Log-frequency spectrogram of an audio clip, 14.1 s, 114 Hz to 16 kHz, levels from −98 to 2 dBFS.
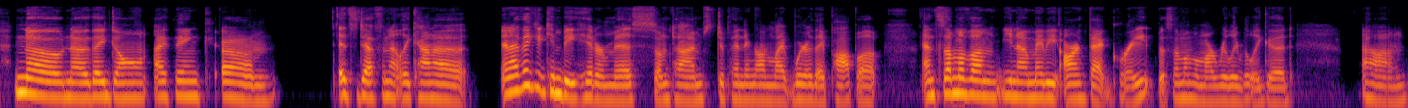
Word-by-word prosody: No, 205 Hz, -5 st, +6 dB
no, 185 Hz, -1 st, +1 dB
they 190 Hz, 0 st, +4 dB
don't. 185 Hz, -1 st, -1 dB
I 190 Hz, -, +1 dB
think, 195 Hz, 0 st, -4 dB
um, 170 Hz, -1 st, 0 dB, 0.6 s
it's 200 Hz, 0 st, +3 dB
definitely 185 Hz, -2 st, 0 dB
kinda 175 Hz, -3 st, 0 dB, 0.3 s
and 230 Hz, +2 st, +5 dB
I 255 Hz, -, +6 dB
think 320 Hz, 0 st, +4 dB
it 260 Hz, -5 st, -1 dB
can 235 Hz, -2 st, +5 dB
be 195 Hz, -4 st, +6 dB
hit 185 Hz, +1 st, -2 dB
or 165 Hz, -1 st, 0 dB
miss 165 Hz, +1 st, -2 dB
sometimes 170 Hz, -1 st, -4 dB
depending 170 Hz, -2 st, -5 dB
on, 165 Hz, -1 st, -3 dB
like, 160 Hz, -1 st, -3 dB
where 170 Hz, -1 st, -2 dB
they -, -, -2 dB
pop -, -, -2 dB
up, -, -, -4 dB, 0.4 s
and 205 Hz, +1 st, 0 dB
some 225 Hz, +2 st, +4 dB
of 220 Hz, -1 st, +4 dB
'em, 200 Hz, -1 st, +2 dB
you 200 Hz, -1 st, -2 dB
know, 185 Hz, -1 st, +1 dB
maybe 185 Hz, -1 st, +1 dB
aren't 175 Hz, 0 st, +2 dB
that 165 Hz, -, -1 dB
great, 165 Hz, +6 st, -4 dB
but -, -, -5 dB
some 175 Hz, 0 st, -6 dB
of 180 Hz, -1 st, -4 dB
'em 160 Hz, -2 st, -5 dB
are 155 Hz, 0 st, -3 dB
really, 160 Hz, 0 st, -3 dB
really 150 Hz, -2 st, -7 dB
good. 145 Hz, -2 st, -6 dB, 0.7 s
Um 160 Hz, -1 st, -5 dB
180 Hz, 195 wpm, -26 LUFS, 165-195 Hz, 0.7 s, No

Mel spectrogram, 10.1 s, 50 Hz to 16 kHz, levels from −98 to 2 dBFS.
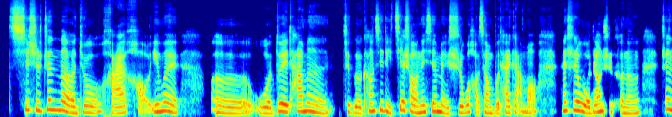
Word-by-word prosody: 其 295 Hz, -1 st, -1 dB
实 280 Hz, -3 st, 0 dB
真 290 Hz, +2 st, +1 dB
的 230 Hz, -8 st, +4 dB
就 200 Hz, +2 st, -2 dB
还 190 Hz, -3 st, -1 dB
好， -, -, -7 dB
因 230 Hz, +1 st, +3 dB
为， 230 Hz, -6 st, +2 dB, 0.5 s
呃， 185 Hz, -4 st, -1 dB
我 185 Hz, -2 st, 0 dB
对 235 Hz, +5 st, +5 dB
他 240 Hz, +2 st, 0 dB
们 220 Hz, -6 st, +1 dB, 0.2 s
这 225 Hz, -, -5 dB
个 195 Hz, -3 st, 0 dB
《康 250 Hz, +6 st, 0 dB
熙》 275 Hz, +2 st, -2 dB
里 225 Hz, -7 st, 0 dB
介 235 Hz, +8 st, 0 dB
绍 255 Hz, -5 st, 0 dB
的 -, -, +2 dB
那 215 Hz, -, +3 dB
些 240 Hz, +2 st, +1 dB
美 225 Hz, -6 st, +4 dB
食， 200 Hz, +2 st, -2 dB
我 220 Hz, +3 st, +1 dB
好 -, -, -4 dB
像 195 Hz, -2 st, -2 dB
不 -, -, -1 dB
太 195 Hz, -, -1 dB
感 225 Hz, +4 st, -4 dB
冒。 240 Hz, +2 st, -3 dB, 0.3 s
但 265 Hz, -, +2 dB
是 275 Hz, +1 st, 0 dB
我 210 Hz, -7 st, +5 dB
当 230 Hz, +3 st, +3 dB
时 230 Hz, -2 st, -7 dB
可 200 Hz, -, -6 dB
能 185 Hz, +2 st, -2 dB, 0.3 s
正 310 Hz, -3 st, +1 dB
220 Hz, 245 characters per minute, -23 LUFS, 195-250 Hz, 0.5 s, 对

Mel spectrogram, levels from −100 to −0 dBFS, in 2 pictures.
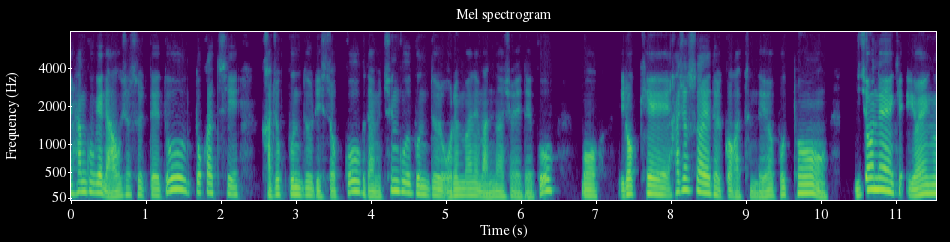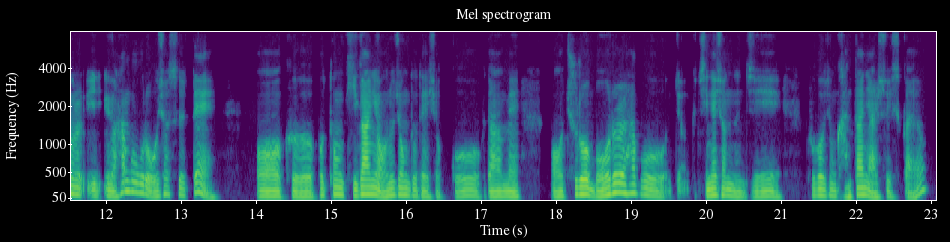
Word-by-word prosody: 한국에 165 Hz, +1 st, +1 dB
나오셨을 115 Hz, +5 st, -1 dB
때도 175 Hz, -, +2 dB
똑같이 150 Hz, -5 st, -3 dB, 0.3 s
가족분들 120 Hz, -1 st, -1 dB
있었고 95 Hz, -, -1 dB
그다음에 90 Hz, -, -2 dB
친구분들 145 Hz, -, +1 dB
오랜만에 105 Hz, +4 st, 0 dB
만나셔야 85 Hz, -1 st, -2 dB
되고 80 Hz, -, -1 dB, 0.3 s
뭐 95 Hz, -1 st, +1 dB, 0.3 s
이렇게 130 Hz, 0 st, +3 dB
하셨어야 175 Hz, -, +2 dB
될 115 Hz, -7 st, -2 dB
것 100 Hz, -, 0 dB
같은데요. 85 Hz, +3 st, -3 dB
보통 120 Hz, -, +2 dB, 0.4 s
이전에 200 Hz, -, +6 dB
이렇게 -, -, -4 dB
여행을 130 Hz, +2 st, +3 dB
이 100 Hz, -1 st, -4 dB
이런 95 Hz, -4 st, 0 dB
한국으로 160 Hz, -, +1 dB
오셨을 115 Hz, +4 st, -4 dB
때 70 Hz, +1 st, -3 dB, 0.6 s
어 95 Hz, -2 st, +2 dB
그 85 Hz, -2 st, 0 dB
보통 115 Hz, +1 st, -1 dB
기간이 125 Hz, +3 st, +3 dB
어느 95 Hz, +4 st, +1 dB
정도 110 Hz, -4 st, -1 dB
되셨고 90 Hz, +2 st, -4 dB
그다음에 90 Hz, 0 st, 0 dB, 0.4 s
어 90 Hz, +1 st, -2 dB
주로 125 Hz, 0 st, +4 dB
뭐를 125 Hz, -, +3 dB
하고 110 Hz, -, -1 dB
좀 -, -, -14 dB
그 -, -, -33 dB
지내셨는지 90 Hz, -5 st, -1 dB, 0.3 s
그거 105 Hz, 0 st, 0 dB
좀 100 Hz, -1 st, -4 dB
간단히 95 Hz, +7 st, -1 dB
알 75 Hz, -1 st, -1 dB
수 80 Hz, -, -10 dB
있을까요? 75 Hz, -, -6 dB
105 Hz, 305 characters per minute, -24 LUFS, 90-130 Hz, 0.6 s, 이전에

